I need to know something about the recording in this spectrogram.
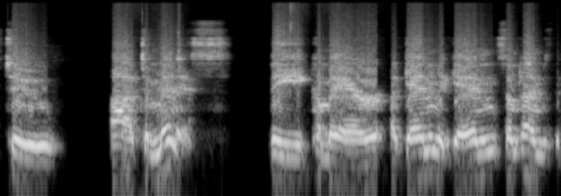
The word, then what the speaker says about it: Khmer: speak in their words they call it kami I don't know why we spell it camair but it comes out of their mouth kami still a thriving culture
